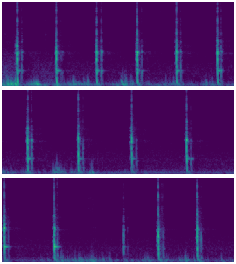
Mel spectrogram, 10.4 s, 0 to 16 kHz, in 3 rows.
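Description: Wooden baton striking the spine of a Schrade Old Timer 169OT fixed-blade hunting knife, driving the blade down through a log: about fifteen sharp, evenly spaced knocks, a little over one a second.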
